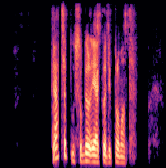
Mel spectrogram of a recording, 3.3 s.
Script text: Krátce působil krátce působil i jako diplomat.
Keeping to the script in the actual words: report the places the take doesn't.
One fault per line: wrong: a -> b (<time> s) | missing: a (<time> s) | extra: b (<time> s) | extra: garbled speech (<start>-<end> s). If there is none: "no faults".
missing: krátce působil (1.8 s)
